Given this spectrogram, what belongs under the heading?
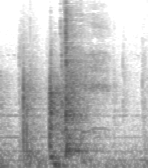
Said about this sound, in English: As Philip stumbles out of the house, Dawn rushes to the door, locking it.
